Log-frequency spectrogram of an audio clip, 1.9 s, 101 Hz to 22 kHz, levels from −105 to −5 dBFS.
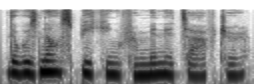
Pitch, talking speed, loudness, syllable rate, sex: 195 Hz, 220 wpm, -16 LUFS, 6.9 syllables/s, female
